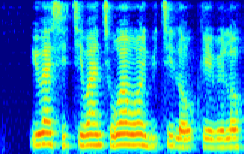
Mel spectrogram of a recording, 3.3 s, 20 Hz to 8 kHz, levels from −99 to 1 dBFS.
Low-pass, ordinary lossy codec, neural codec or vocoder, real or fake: none; none; codec, 16 kHz, 0.4 kbps, LongCat-Audio-Codec; fake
